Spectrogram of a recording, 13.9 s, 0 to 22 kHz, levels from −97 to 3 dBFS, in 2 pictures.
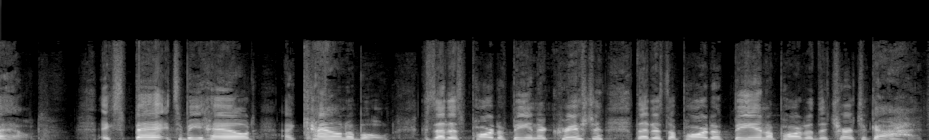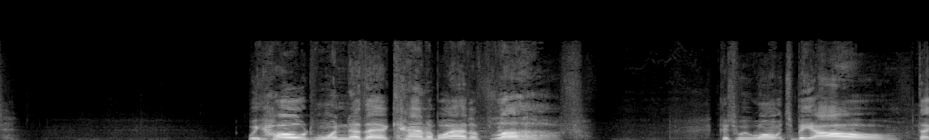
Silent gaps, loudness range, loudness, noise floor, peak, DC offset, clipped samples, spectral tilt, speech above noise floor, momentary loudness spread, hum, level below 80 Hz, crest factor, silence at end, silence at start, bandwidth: none; 5 LU; -19 LUFS; -80 dBFS; -2 dBFS; under 0.1%; under 0.1%; -5 dB/octave; 60 dB; 15 LU; none; -72 dBFS; 20 dB; 0 s; 0 s; 15.5 kHz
